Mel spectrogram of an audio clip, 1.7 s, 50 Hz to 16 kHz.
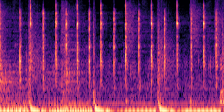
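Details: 2003 BMW Z4 M54 with rough idle, misfires and lean codes: quick, light clicking rattle as the idle control valve is shaken after cleaning, showing it now moves freely, over loud music.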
